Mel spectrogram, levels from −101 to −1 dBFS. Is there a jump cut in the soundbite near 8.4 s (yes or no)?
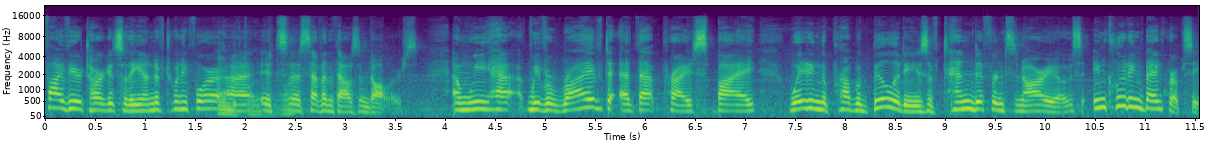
no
